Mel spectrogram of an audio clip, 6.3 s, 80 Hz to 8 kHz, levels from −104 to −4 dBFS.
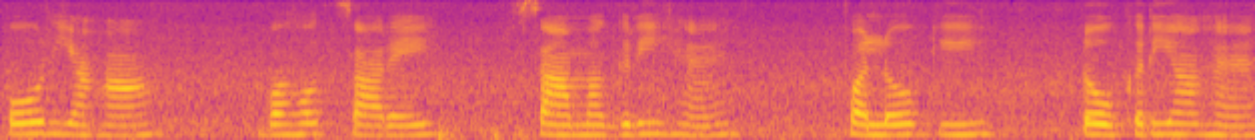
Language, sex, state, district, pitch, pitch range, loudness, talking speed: Hindi, female, Haryana, Rohtak, 215 Hz, 205-220 Hz, -19 LUFS, 85 wpm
